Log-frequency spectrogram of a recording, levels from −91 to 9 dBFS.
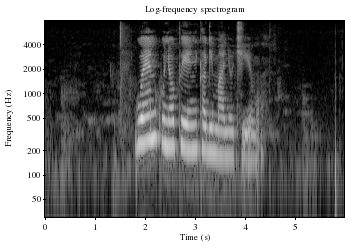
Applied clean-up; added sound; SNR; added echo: none; none; none; none.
